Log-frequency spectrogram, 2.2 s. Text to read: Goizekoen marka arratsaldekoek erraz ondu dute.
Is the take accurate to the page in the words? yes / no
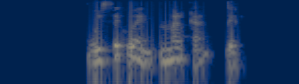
no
